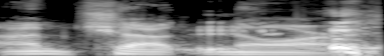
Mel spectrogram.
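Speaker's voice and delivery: weak voice with zero authority. Showing how a star talked, without a commanding voice: Chuck Norris impression. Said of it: "He kinda talked like this".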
